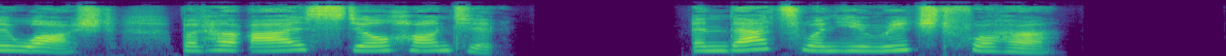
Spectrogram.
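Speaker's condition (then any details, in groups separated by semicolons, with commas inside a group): No condition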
